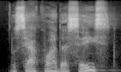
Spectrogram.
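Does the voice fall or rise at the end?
rises. The voice rises at the end. It asks a question.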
